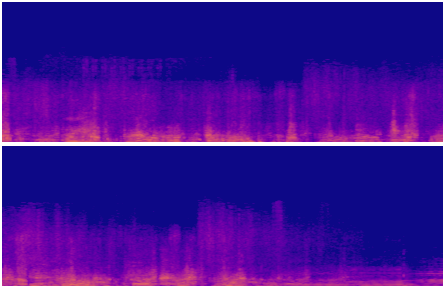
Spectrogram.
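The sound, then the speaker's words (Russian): Aggressive dogs, set on a man by soldiers, snarl and growl continuously as they maul him, harsh throaty bursts piling on top of each other with the man's pained cries mixed in, before a steady tonal hum takes over at the end. “Собаки привычно рвут Андрея.”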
